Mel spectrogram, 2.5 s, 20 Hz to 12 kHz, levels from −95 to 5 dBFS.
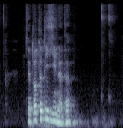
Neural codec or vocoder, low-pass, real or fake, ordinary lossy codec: autoencoder, 48 kHz, 128 numbers a frame, DAC-VAE, trained on Japanese speech; 10.8 kHz; fake; MP3, 64 kbps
